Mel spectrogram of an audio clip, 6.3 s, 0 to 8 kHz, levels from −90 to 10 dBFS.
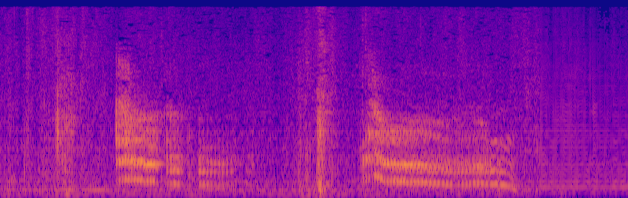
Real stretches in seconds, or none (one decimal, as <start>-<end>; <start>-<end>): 0.0-5.4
